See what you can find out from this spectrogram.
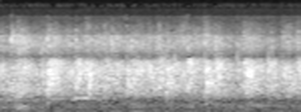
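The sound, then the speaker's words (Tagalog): Applause from an audience greeting a guest at a church gathering. It is faint, steady and dense, with no voices standing out. “Palakpakan naman natin si Nanay.”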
